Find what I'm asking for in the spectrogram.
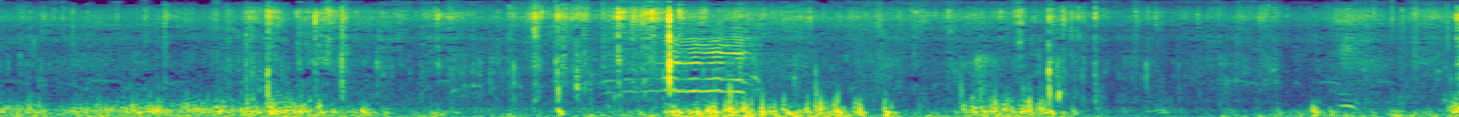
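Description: On a goat and sheep farm, rams tussle over a ewe in heat while sheep bleat now and then and hooves shuffle and clatter. People talk throughout, with someone speaking over the animals.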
